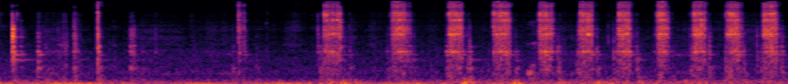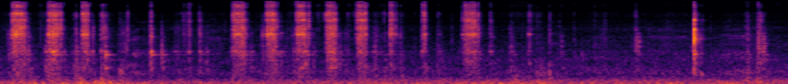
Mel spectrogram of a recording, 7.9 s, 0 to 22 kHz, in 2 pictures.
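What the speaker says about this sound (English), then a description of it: "So spanner and a socket, take both of these out, and this just basically releases the caliper" Rapid rhythmic clicking of a ratchet spanner and socket loosening brake caliper bolts on a 2018 Ford Transit Custom van, in two close bursts of even ticks separated by a short pause, with a few stray knocks.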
